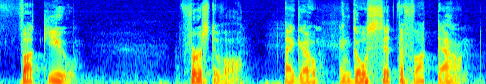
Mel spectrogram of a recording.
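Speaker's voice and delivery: mock utterly calm, level voice with no heat. Recounting answering a cop who was yelling at kids: retelling a dead-calm reply. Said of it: "just dead calm".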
